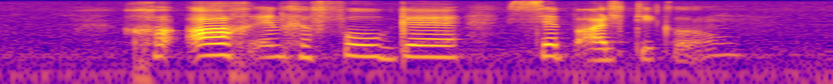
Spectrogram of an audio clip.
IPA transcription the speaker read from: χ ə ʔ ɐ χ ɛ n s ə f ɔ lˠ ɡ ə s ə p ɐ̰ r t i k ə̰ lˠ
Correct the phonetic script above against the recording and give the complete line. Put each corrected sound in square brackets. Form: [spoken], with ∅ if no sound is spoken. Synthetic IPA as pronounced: χ ə ʔ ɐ χ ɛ n [χ] ə f ɔ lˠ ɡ ə s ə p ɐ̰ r t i k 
